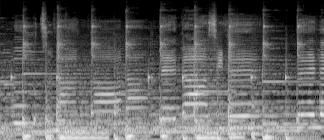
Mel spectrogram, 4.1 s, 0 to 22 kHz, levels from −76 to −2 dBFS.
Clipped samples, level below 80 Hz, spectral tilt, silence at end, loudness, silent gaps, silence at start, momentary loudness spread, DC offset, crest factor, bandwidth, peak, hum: under 0.1%; -20 dBFS; -5 dB/octave; 0 s; -14 LUFS; none; 0 s; 4 LU; 2%; 14 dB; 18 kHz; 0 dBFS; none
